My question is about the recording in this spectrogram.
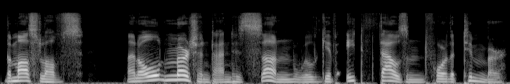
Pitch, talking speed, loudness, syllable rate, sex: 140 Hz, 175 wpm, -19 LUFS, 4.3 syllables/s, male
